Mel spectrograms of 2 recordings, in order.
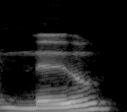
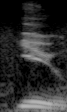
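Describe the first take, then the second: First: The vowel is a plain 'oo' without a 'y'. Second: The vowel has a 'y' glide before 'oo'. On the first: The speaker calls it wrong. "Some people will pronounce it Moo. They're wrong" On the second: The speaker calls it right. "It's pronounced Mew, like the sound a kitten makes"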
